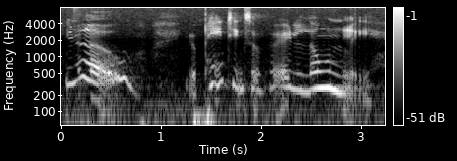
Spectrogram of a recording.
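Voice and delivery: put-on English accent for a quoted critique; Andrew. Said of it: "I have to do my fake English accent".

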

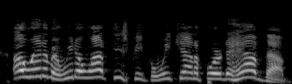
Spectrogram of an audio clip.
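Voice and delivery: high, mocking whine of sudden reluctance; sarcastic high-pitched parody of the voters; mocking hypocrites. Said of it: "are saying".

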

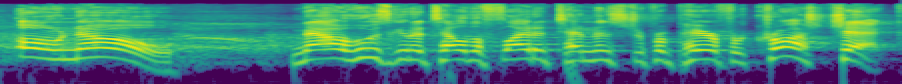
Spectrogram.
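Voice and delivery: hammed-up panic; mock panic. Mock panic over pilot shortage.

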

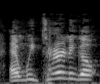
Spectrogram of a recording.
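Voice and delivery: ordinary delivery

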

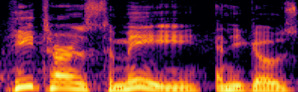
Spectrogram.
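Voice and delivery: ordinary delivery

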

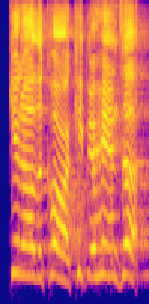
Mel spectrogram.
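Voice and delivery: high, forceful shouted command; police shout. Retold or imitated. Officers ordering the driver out of the car, shouting. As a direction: bark orders at gunpoint.

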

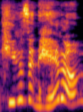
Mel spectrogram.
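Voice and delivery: high-pitched retold objection; retold protest. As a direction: protest in disbelief, voice jumping way up.

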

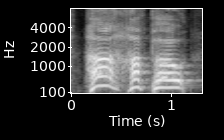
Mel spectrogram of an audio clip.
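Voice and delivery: high, drawn-out sneer at HuffPo; mocking jab. Comic taunting the media outlet with a slow high sneer.

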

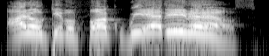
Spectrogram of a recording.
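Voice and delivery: high manic yell, stretching the last words; manic shouting. Acted. Adderall overruling the hungry emotions, manic shouting.

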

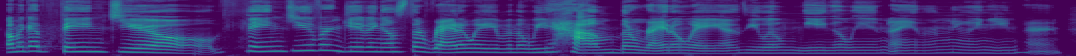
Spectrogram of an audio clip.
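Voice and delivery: high, loud mock gratitude fading into garbled ranting; sarcastic yelling. Pedestrian to driver who shooed her away, sarcastic yelling. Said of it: "I yelled at a cart".

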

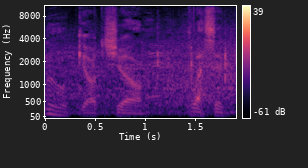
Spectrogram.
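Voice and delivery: low, soft pity. Real, not acted. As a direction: sigh it out with pity. Pitying sigh.

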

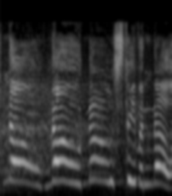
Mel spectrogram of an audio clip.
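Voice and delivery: high, loud horrified no; shocked cry. Retold or imitated. Mother realizing the meaning, loud shocked protest. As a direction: mom finally gets the joke, crying out.

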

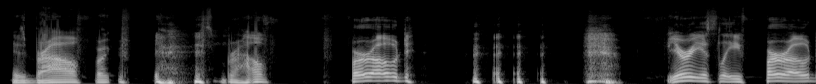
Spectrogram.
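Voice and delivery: laughing through the words; amused, chuckling. Real, not acted. Host recalling roommate's furrowed brow, amused, laughing. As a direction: chuckle and stumble over the words.

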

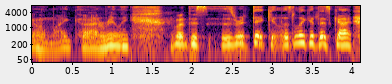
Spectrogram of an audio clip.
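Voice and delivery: mock-aghast, like he can't believe his eyes; incredulous inner voice. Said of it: "and then I'm thinking".

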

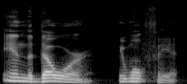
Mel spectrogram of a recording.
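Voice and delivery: normal talking voice

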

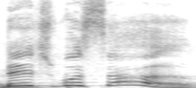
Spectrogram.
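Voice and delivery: slow, high taunt; taunting challenge. Pretend. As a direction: dare them to come fight. Daring a fighter, drawn out.

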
